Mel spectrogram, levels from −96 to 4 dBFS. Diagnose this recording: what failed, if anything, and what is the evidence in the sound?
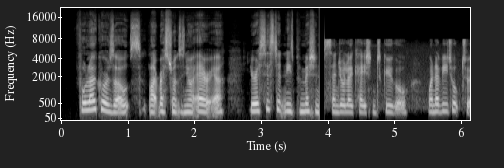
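At 3.86 s the audio drops out for 80 ms, and when the speech comes back it's duller, with nothing above 7.6 kHz and a new, quiet noise floor sitting well under it. The loudness barely moves. That pattern points at the capture side, at the driver or device-routing level. The likely cause is an input switched to a poorer device: the system flipped to another mic or a headset profile with a narrower band and its own hiss, and stayed there to the end.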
